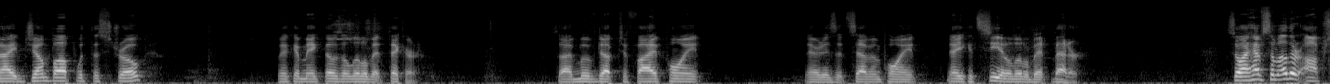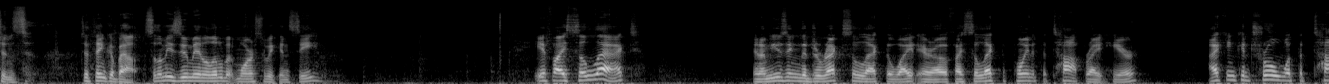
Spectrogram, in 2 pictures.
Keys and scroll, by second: 15.5 ctrl+=.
